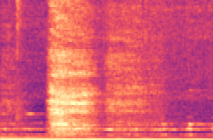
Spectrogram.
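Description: A man's single heavy breath about half a second in, over a steady low drone of film-score music.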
